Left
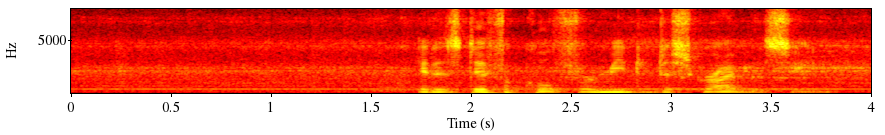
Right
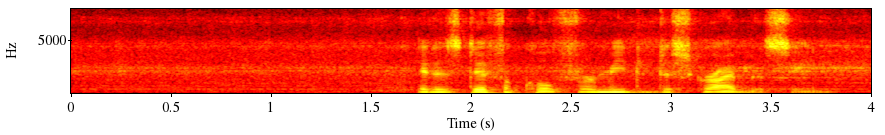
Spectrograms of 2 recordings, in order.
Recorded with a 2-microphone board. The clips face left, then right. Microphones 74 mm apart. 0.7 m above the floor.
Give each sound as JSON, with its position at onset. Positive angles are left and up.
{"t": 1.7, "sound": "a man speaking", "side_deg": -35, "distance_m": 0.7}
